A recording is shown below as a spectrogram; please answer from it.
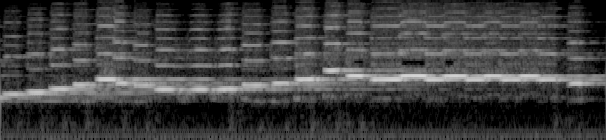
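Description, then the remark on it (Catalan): A high, bright flabiol, a Catalan three-hole flute, plays alone to give the starting signal, its thin whistling notes rising and wavering through a short lively phrase before settling on a held tone. “Un flabiol dona el tret de sortida.”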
